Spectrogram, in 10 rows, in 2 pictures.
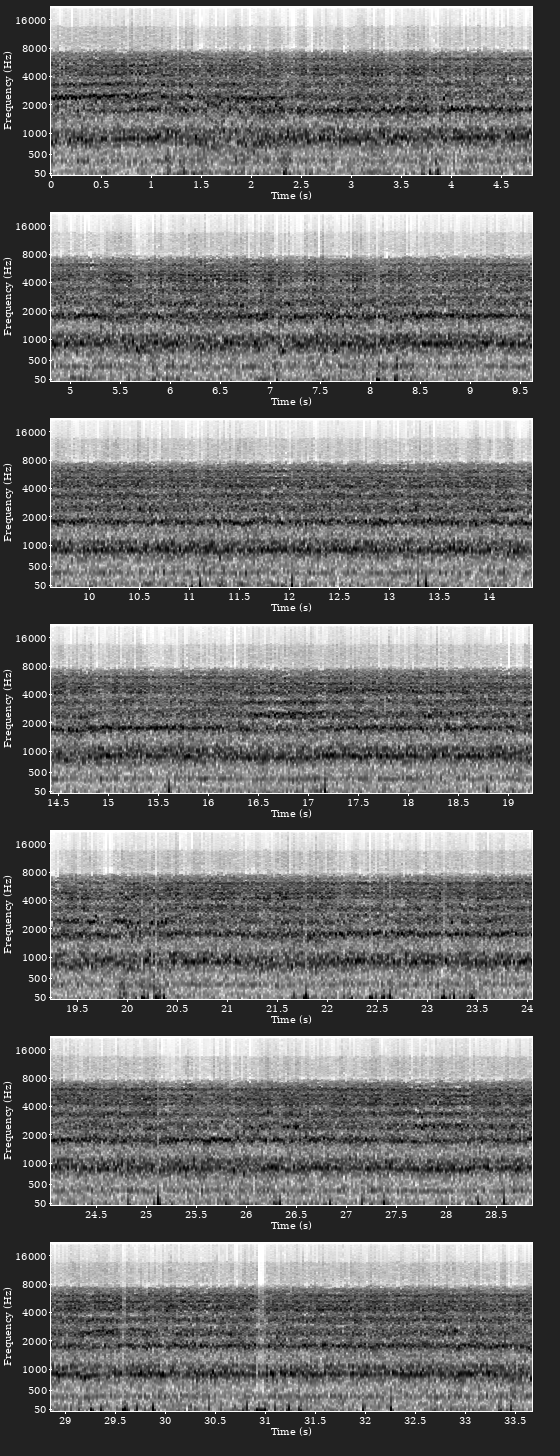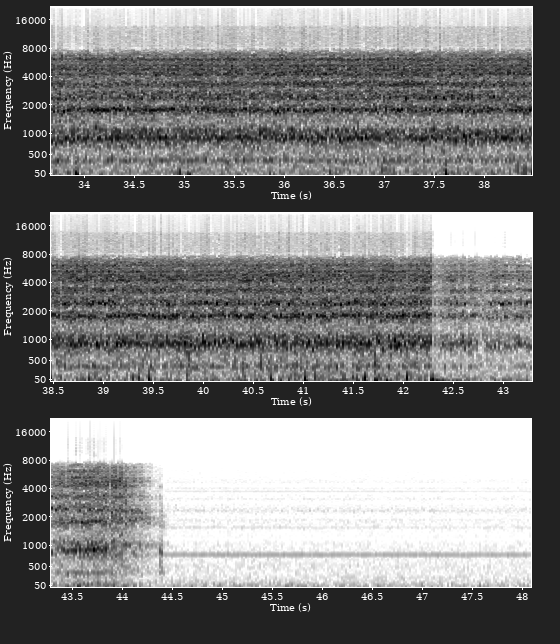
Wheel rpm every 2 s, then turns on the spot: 210, 210, 220, 210, 230, 230, 230, 230, 220, 220, 220, 230, 230, 230, 230, 230, 230, 230, 230, 230, 240, 200, 10, 0.
none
